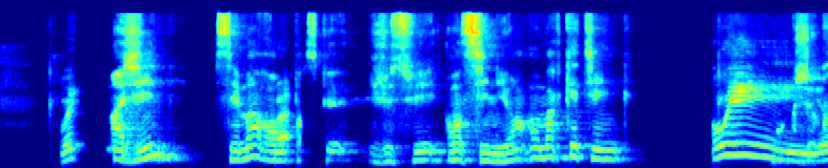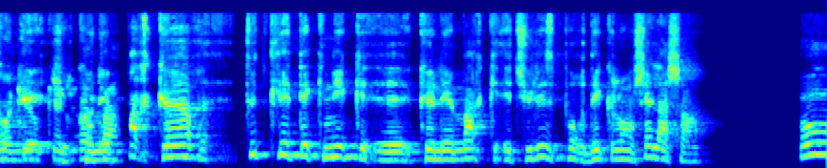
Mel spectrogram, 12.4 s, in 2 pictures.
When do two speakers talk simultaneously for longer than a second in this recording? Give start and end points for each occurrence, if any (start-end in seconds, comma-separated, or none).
5.8-7.2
